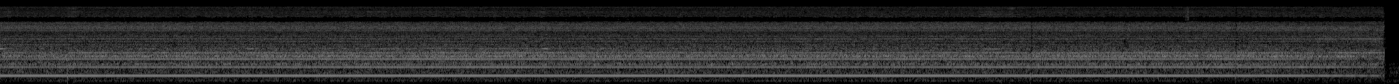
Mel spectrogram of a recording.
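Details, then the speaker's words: Genmitsu 3030 PROVer Max desktop CNC fitted with 1.25 HP Makita router cutting aluminum, same G-code as 300 W spindle: steady high whine and even cutting hiss, no vibration or chatter; cutting smoothly and cleanly. "it sounds much better I can't hear the vibration anymore the cut looks much cleaner I will let it run the exact same g- Cod and see the result"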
